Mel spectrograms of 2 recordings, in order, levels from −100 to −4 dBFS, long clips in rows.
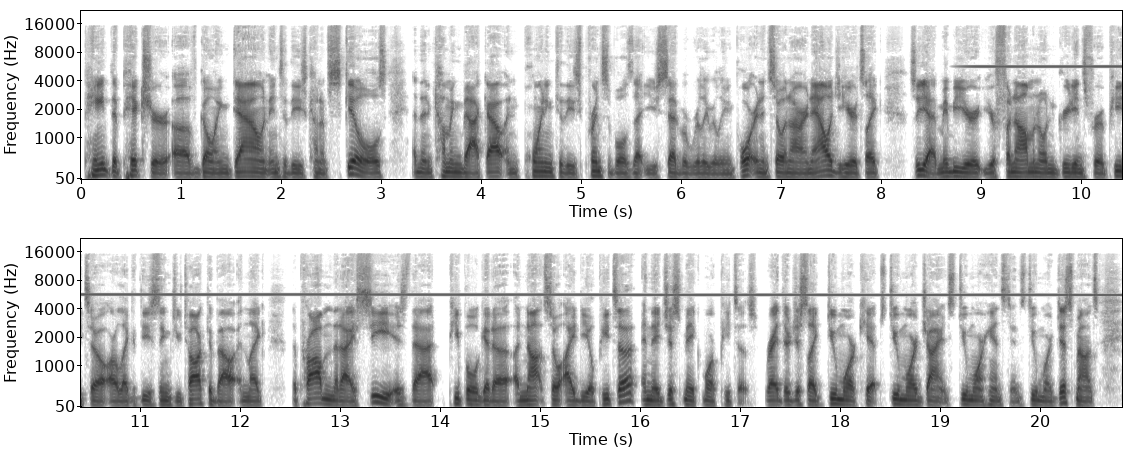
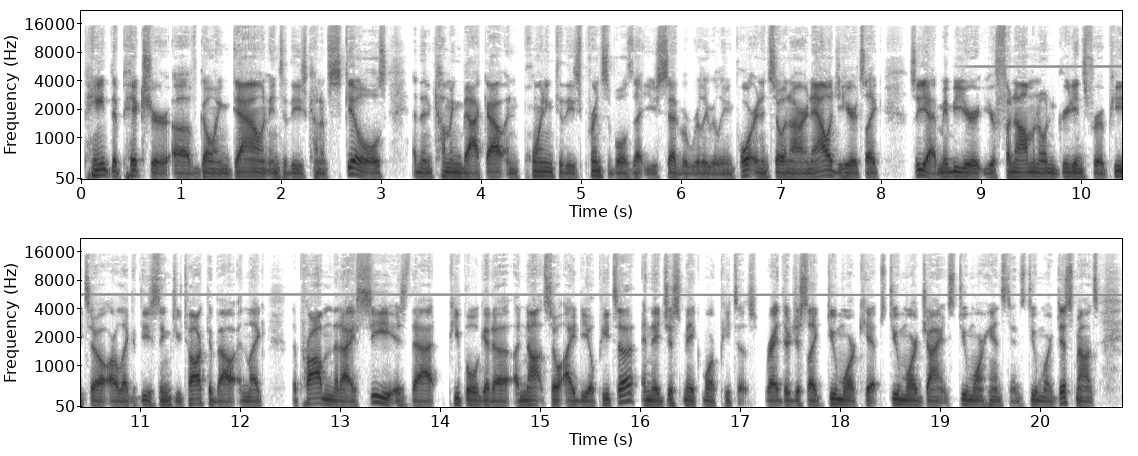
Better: second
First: high-pitched whine; loud; from 9 s on; 5.5 kHz, 7 dB below the speech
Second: high-pitched whine; faint; from 9 s on; 5.5 kHz, 25 dB below the speech

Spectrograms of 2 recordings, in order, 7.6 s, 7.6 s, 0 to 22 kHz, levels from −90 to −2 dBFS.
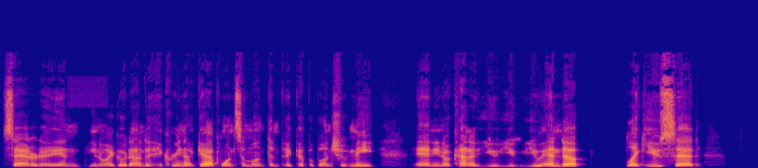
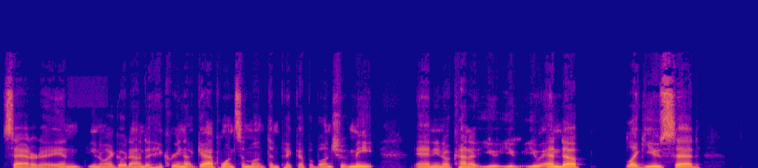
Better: second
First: thin; very; fading below 300 Hz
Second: none

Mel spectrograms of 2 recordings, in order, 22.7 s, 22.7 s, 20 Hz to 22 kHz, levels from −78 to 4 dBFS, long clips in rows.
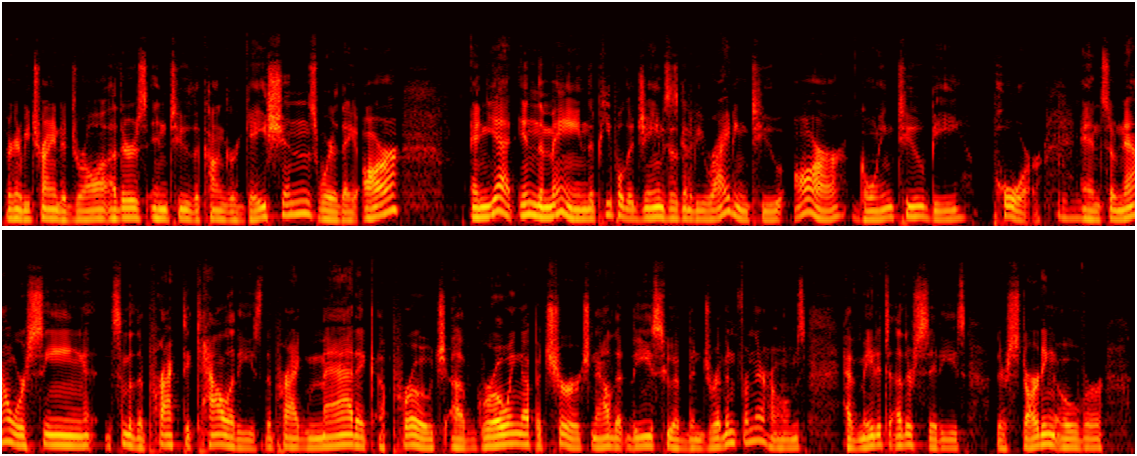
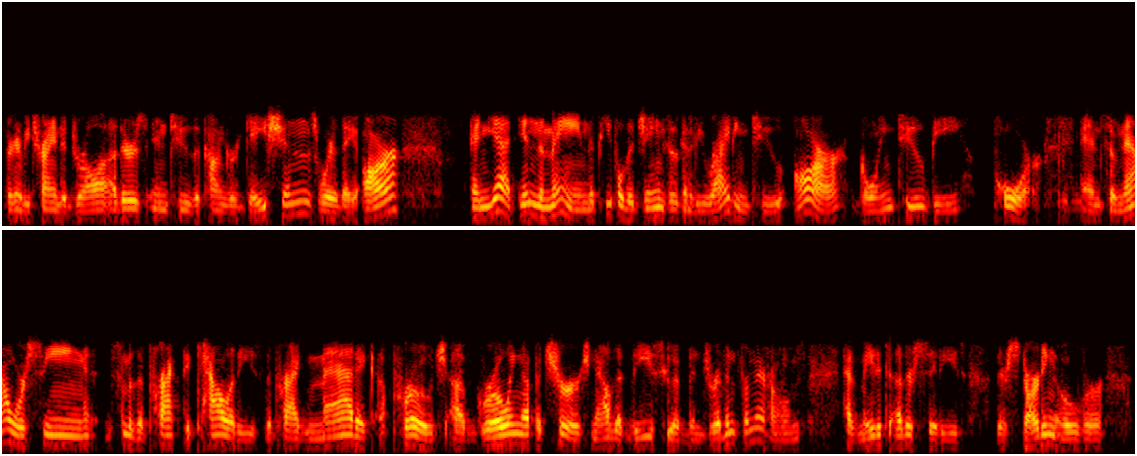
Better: first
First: none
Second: phone-call audio; poor line; nothing above 3 kHz

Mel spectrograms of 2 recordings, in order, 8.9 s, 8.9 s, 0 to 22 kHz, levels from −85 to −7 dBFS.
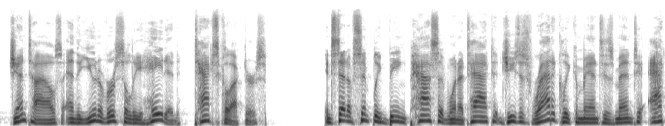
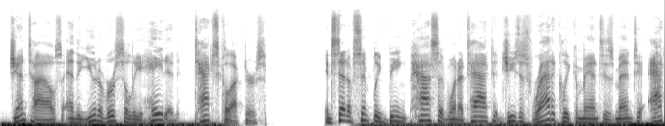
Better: first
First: none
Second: low rumble; faint; until 3 s and from 5 s on; 20 dB below the speech

